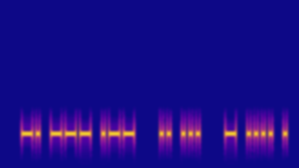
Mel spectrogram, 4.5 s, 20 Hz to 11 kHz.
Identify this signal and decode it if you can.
Morse code, heard as a keyed tone, about 22 wpm, 700 Hz. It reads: NOW IS THE
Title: Pangram Challenge v2 - 22wpm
